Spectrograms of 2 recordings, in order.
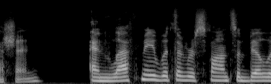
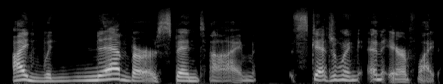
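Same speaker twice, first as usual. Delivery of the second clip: usual speaking voice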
